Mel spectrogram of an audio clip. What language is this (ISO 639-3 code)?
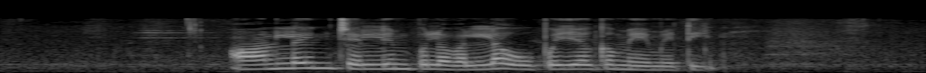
tel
